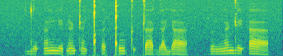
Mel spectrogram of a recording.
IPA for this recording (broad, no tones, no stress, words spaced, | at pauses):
doʔɐ̃ ŋeɗɐ̃ ʈɐ̃ǃʰɐǃu ʈṵʈa ɡaja | ɵŋɐ̃ ɖeʔa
